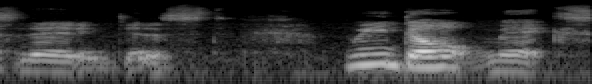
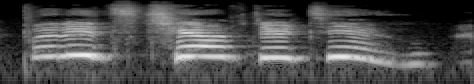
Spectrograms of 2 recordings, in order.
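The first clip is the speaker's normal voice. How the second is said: high, loud, slow insistence; exclaiming; 11 semitones higher, 13 dB louder than usual. Real, not acted. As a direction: insist loudly, drawing it out. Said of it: "That looks like a five".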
